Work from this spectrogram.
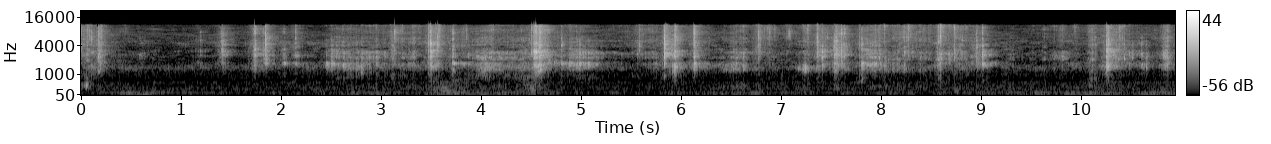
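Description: A hand-sized bar of dried, starch-coated soap, blue, pink and purple outside and yellow inside, is held in one hand and shaved with a thin metal blade that scrapes and cuts off crunchy yellow chunks. The sound is a dry, bright crunching and scraping made of many short, crackly bursts with almost no low end and very little ring.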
